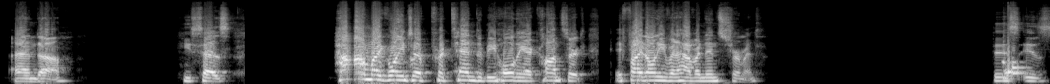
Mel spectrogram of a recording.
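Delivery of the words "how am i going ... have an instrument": furious, indignant, pompous, self-important tone. A game master voices a bard who wakes up to find his instrument stolen: furious bard voice. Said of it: "Uh, and he's very grandiose, and he kind of rubs you the wrong way. He seems very arrogant, / He is a bard, uh, but I say that in the loose sense. Uh, he plays an instrument, but he cannot cast any ba".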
